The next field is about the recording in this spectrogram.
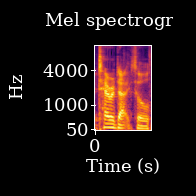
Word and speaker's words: Pterodactyl: Pterodactyl. – Pterodactyl. – I love it because it has a silent P in its name.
